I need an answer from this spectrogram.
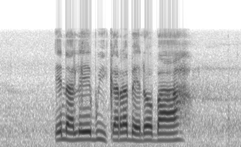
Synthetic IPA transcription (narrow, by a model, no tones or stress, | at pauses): ɪnalɪbʊikʼaɾabɛlɔba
